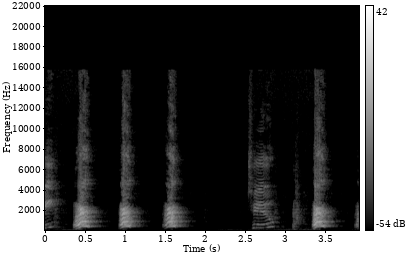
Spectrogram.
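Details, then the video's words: Charlie B., a trained two-year-old Old English Sheepdog counting aloud, gives three quick barks, a person's voice cuts in briefly, then another bark follows, then a final one at the end. "Talking Dog Charlie B. Can Count to 12!"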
